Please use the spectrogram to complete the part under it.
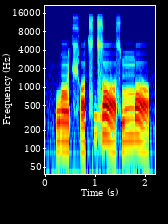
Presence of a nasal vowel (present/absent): present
